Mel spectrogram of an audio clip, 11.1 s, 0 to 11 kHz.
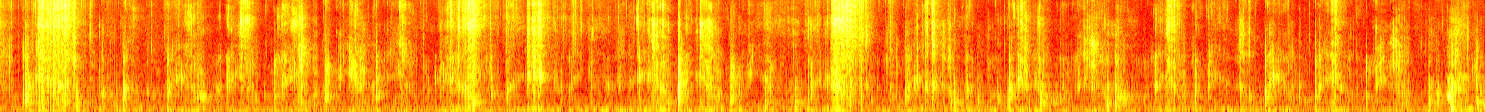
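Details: Dense, continuous crunching as a female beagle, born 2016, eats a crisp puffed rice treat: rapid dry bites and crackles throughout, with sharp louder snaps at regular moments.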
